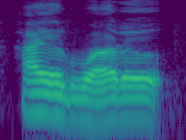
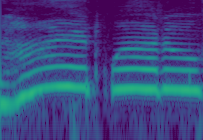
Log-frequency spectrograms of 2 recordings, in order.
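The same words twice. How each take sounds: First: Lightly lower, wary guy greeting; a hint of nervous guys saying hi; plainer, lower take. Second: High, sweet flirty greeting, lightly voiced.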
